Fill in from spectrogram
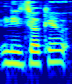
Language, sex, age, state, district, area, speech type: Assamese, male, 18-30, Assam, Jorhat, urban, spontaneous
